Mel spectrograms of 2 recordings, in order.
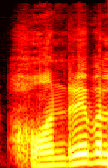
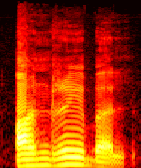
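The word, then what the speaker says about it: honourable: होता है एयर का वैसा होता है इसका उच्चारण है एयर। होनर नहीं, ओना, ओ। हॉनरेबल नहीं, ऑनरेबल, ऑन।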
